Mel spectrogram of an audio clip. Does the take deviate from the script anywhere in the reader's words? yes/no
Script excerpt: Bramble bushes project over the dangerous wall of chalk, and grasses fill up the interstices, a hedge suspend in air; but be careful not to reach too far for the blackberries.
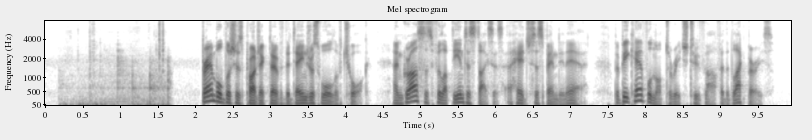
no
